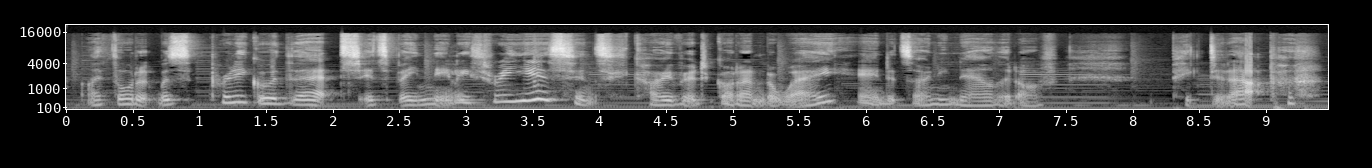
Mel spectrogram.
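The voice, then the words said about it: Croaky, hoarse voice. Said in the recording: “My voice is still pretty croaky, and yes, I have tested positive to COVID ... with my voice as it is”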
